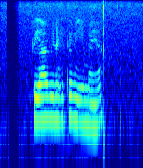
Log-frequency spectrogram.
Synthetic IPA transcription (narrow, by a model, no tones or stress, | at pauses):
kɾijaːʋiɾəɦit̪əʋiːmɐjə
